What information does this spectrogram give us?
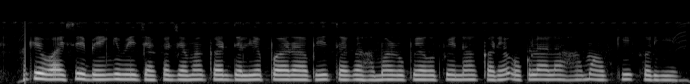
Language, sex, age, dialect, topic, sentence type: Magahi, female, 18-24, Northeastern/Surjapuri, banking, question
